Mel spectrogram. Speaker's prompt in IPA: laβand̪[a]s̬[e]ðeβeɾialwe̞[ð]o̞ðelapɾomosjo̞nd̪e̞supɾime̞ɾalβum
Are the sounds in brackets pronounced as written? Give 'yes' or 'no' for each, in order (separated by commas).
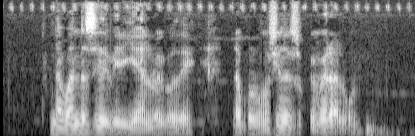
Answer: yes, yes, no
